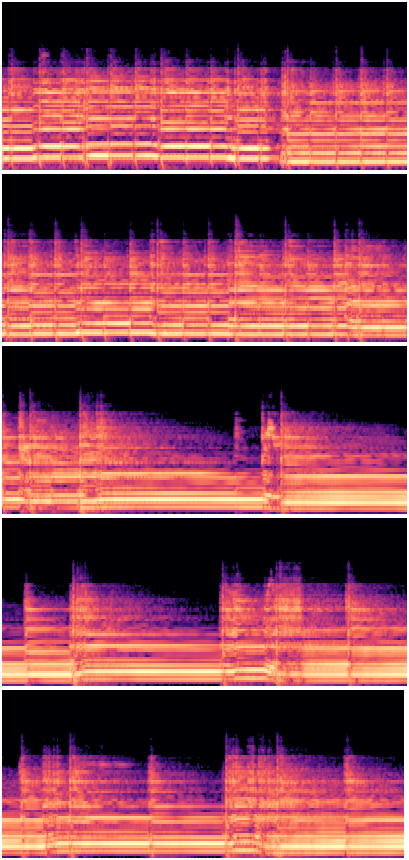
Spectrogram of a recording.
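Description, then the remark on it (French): A bass guitar played through a GarageBand guitar amp simulator set with lots of treble and reverb gives a distorted tone. It plays small solo lines: a steady, loud run of sustained notes that shift in pitch every second or two, with no voices. “j'ai trouvé qu'elle sonnait bien quand on la branchait sur un simulateur d'ampli de guitare”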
